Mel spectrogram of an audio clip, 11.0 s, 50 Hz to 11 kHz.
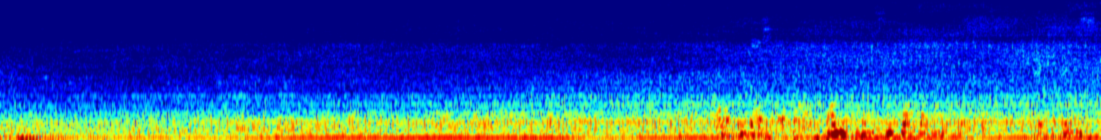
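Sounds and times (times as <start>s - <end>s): diesel tractor engine running: 0.0s - 11.0s.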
